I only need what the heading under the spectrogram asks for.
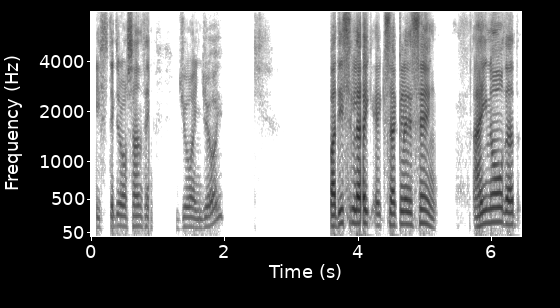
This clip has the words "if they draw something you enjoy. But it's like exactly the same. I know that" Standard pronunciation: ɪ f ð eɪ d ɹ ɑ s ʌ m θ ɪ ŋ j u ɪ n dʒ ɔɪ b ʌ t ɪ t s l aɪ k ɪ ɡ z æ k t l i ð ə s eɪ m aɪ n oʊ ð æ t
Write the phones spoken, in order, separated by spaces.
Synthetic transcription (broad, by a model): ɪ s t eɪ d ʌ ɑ s ʌ m θ ɪ ŋ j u ɪ n dʒ ɔɪ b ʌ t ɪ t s l aɪ k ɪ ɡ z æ k t l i ð ə s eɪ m aɪ n oʊ ð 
